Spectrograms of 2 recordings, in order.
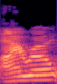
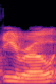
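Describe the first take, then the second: First: The name is said the usual way. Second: The name is said the movie's way. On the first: "General Iroh" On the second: "as he was pronounced in the movie"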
